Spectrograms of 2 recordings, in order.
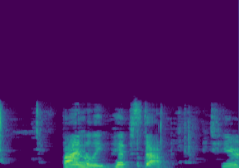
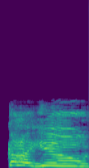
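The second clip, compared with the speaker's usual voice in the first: high, loud triumphant shout; little penguin pouncing on the feather; excited cry; 9 semitones higher, 9 dB louder than usual. A narrator's reading. Penguin chick catching a feather, loud excited cry. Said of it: "she cried".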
